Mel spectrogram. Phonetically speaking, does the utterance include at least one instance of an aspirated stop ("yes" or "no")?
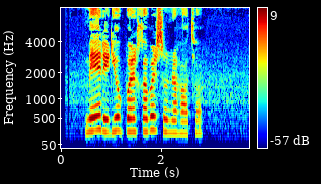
yes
